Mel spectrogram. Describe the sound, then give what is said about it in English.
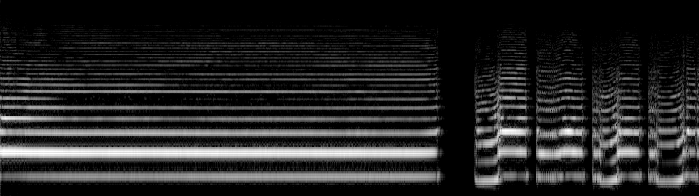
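A shofar sounded for Rosh Hashanah gives one long, steady, brassy blast, pauses briefly, then four short broken notes, each dipping and bending in pitch. Loud and alone, with no voices. “The howling sound of the shofar causes us to tremble, to shake us up a little bit, and bring us back to the state of the unblemished soul.”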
